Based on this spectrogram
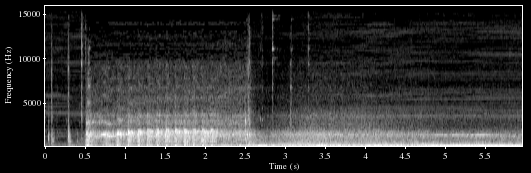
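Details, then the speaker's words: Jeep Cherokee XJ 4.0 after a throttle body adjustment fixing high idle, restarted after running a while: cranks, catches quickly and settles into a steady, even idle with no hunting. Normal start and idle. "so I can do a hot start for you guys so you'll see that it'll work hot or cold it'll still be consistent"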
